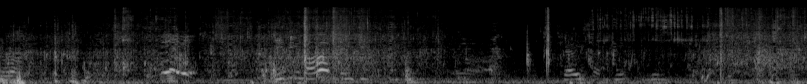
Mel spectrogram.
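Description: A large blue catfish splashing at the water's surface beside the boat as it is brought up to the net, with faint excited voices.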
